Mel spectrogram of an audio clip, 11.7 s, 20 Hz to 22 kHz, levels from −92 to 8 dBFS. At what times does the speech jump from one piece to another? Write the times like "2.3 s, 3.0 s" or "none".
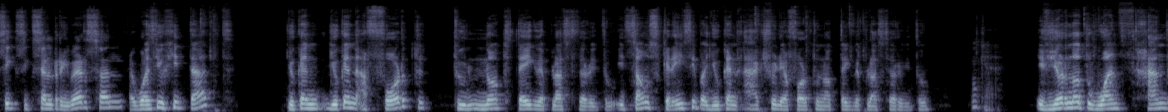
1.2 s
